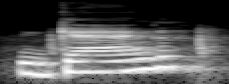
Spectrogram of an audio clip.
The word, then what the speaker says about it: gangue: These unwanted अर्थी and siliceous impurity associated with ore, associated with ore are called gang, GANGUE, gang और matrix.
